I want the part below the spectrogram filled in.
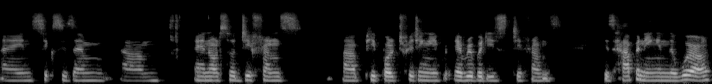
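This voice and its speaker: With a French accent, the speaker holds a moderate pace. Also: woman. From France. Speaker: audience member. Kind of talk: audience question. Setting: live event with audience. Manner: halting.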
